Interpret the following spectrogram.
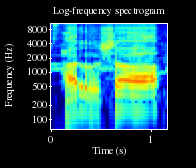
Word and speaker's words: హర్ష: హర్ష రా కింద షా ఉంది దీర్ఘంగా. హర్ష ఉషాలో పలికే షా ఇది.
